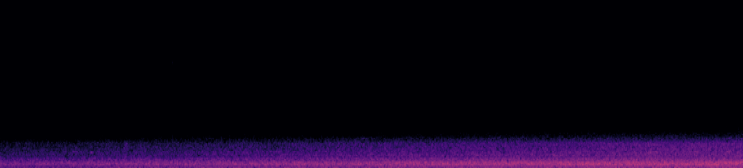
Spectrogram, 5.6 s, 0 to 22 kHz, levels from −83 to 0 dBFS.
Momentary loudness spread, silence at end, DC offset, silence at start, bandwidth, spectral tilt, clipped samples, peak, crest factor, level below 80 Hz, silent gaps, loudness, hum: 9 LU; 0 s; under 0.1%; 0 s; 16 kHz; -6 dB/octave; under 0.1%; -30 dBFS; 16 dB; -56 dBFS; none; -45 LUFS; none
